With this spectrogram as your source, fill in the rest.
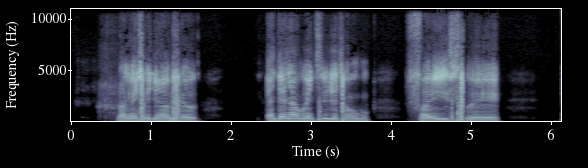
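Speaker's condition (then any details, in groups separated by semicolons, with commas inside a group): Spinal muscular atrophy; not much treatment available at this stage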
